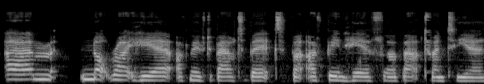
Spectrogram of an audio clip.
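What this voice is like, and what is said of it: Lovely northern English accent. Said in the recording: “you've got the lovely accent ... I grew up in in the north of England”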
